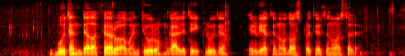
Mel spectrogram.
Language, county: Lithuanian, Kaunas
